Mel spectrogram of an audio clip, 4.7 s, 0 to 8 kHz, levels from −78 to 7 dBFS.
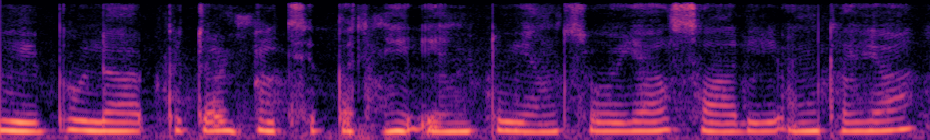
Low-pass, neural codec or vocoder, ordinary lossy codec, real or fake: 7.2 kHz; codec, 16 kHz, 4 kbps, X-Codec, HuBERT features, trained on general audio; none; fake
